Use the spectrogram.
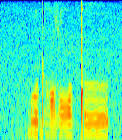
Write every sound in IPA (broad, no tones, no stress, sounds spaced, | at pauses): ɓ u ɖʱ ɯ zˤ uː ǃ ɯː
